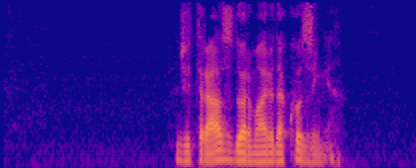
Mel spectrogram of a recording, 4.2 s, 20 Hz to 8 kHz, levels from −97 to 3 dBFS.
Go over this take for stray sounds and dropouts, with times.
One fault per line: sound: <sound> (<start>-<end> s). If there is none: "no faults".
no faults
